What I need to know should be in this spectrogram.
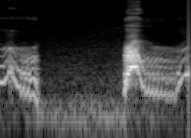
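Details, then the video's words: Shiba Inu barking because a stranger walks too close to the car; two harmonic, yodel-like barks with arching pitch, separated by a short pause. "Shiba Inu barking, not happy with stranger walking too close to car"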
